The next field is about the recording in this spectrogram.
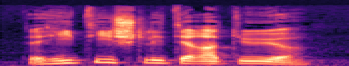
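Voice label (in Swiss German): "hittich", Bas Rhin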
